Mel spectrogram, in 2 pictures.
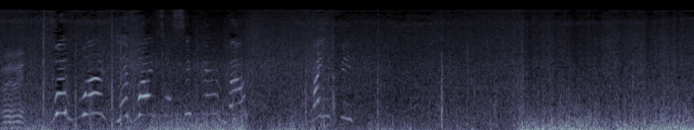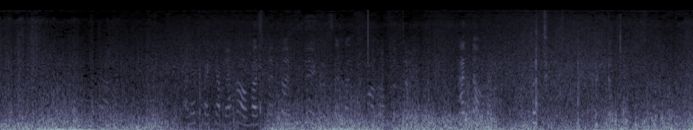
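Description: Waves splash against a sailing boat's hull.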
